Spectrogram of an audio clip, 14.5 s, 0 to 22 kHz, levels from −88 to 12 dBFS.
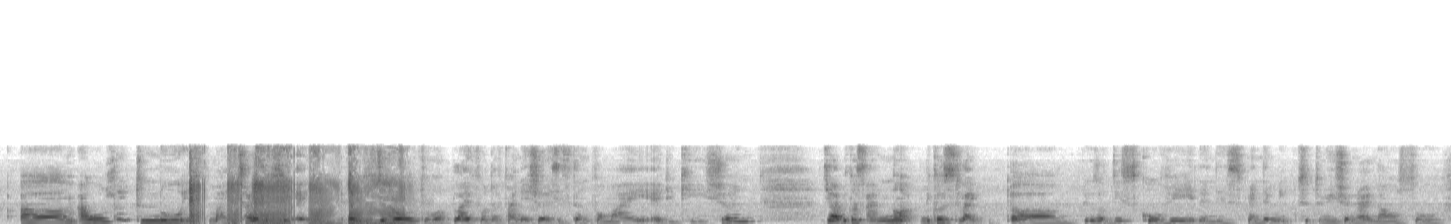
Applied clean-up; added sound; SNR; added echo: none; Fart; -1 dB; reverberation time 0.2 s.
